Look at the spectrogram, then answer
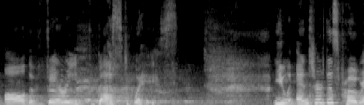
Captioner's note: attendees laughing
